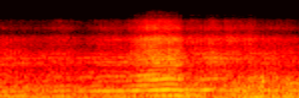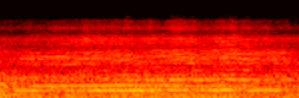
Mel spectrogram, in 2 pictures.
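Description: Race car engines roar steadily as the cars speed past.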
